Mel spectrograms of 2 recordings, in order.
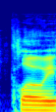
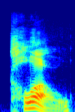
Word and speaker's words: Chloe: It is Clo, not chlo. Just to be clear, because when you like put the like pronunciation out, I would not expect the ch there.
